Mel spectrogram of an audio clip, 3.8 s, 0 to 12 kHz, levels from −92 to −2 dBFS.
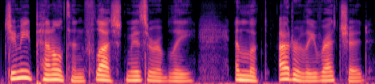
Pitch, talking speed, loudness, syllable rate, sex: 175 Hz, 130 wpm, -17 LUFS, 6.0 syllables/s, female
